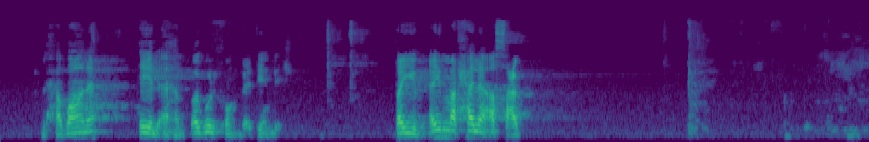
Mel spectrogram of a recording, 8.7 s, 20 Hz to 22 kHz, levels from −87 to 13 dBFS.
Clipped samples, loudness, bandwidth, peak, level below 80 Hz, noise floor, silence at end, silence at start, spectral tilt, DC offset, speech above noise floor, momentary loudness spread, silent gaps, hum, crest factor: under 0.1%; -24 LUFS; 12.5 kHz; -4 dBFS; -80 dBFS; -64 dBFS; 0.15 s; 0.4 s; -3.5 dB/octave; under 0.1%; 41 dB; 15 LU; none; none; 24 dB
